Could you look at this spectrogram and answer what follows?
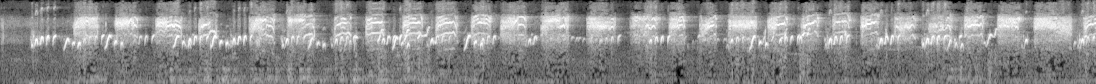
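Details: Noisy, agitated bulbul from Sumatran forest, used to lure birds. It gives a continuous stream of harsh, hissing bursts interleaved with sharp up-slurred chirps, repeated almost nonstop at a frantic pace for over ten seconds.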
